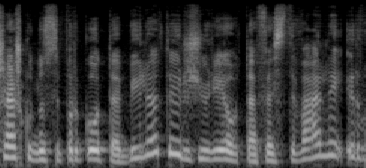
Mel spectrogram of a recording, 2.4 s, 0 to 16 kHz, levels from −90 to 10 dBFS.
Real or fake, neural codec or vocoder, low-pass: fake; vocoder, 44.1 kHz, 128 mel bands, Pupu-Vocoder; 14.4 kHz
